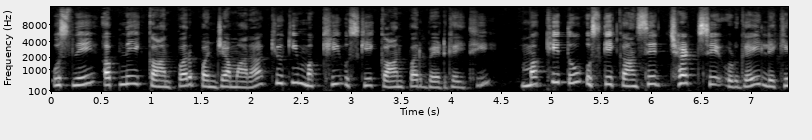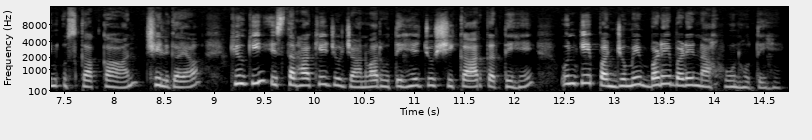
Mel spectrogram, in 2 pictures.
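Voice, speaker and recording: A woman's voice: sits high, animated, normal speed, warm tone. A woman teacher reading a children's story aloud and patiently explaining the meaning of each word.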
